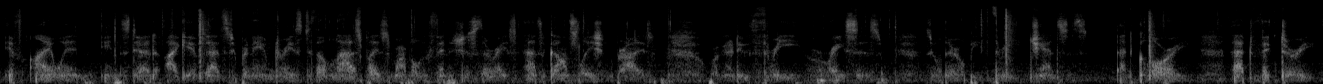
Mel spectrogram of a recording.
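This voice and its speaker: A man hosting an ASMR livestream, chatting casually and gently with viewers in a soft, breathy whisper. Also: moderate pace, rough recording. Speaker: live ASMR streamer and host.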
